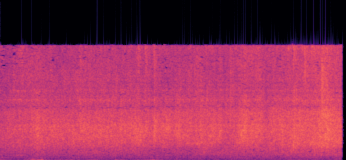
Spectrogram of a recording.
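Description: Steady rain falls close by in a broad, even hiss with soft drops pattering on a surface and a low rumble underneath, unbroken for a few seconds before cutting off abruptly at the end.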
